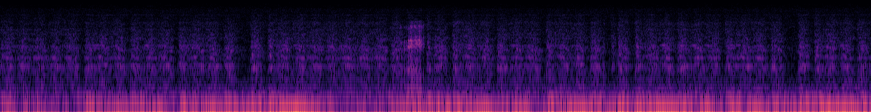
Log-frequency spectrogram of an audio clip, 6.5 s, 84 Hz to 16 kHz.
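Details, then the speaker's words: Mazda RX8 project, not started for a long time, cranking with a long steady drone and rough uneven catches that never pick up; won't start. Owner suspects spark plugs fouled and engine flooded. "they're probably fouled out from the gas at home because it was never started but this is what it sounds like [Music] you can hear trying to start"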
